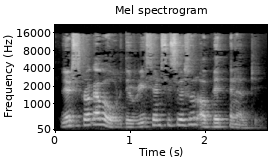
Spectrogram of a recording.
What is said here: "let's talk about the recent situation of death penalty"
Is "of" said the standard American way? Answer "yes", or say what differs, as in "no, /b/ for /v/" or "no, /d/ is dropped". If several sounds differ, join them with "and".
no, /b/ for /v/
